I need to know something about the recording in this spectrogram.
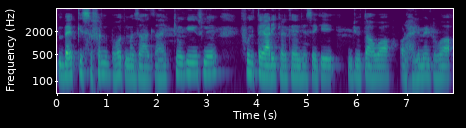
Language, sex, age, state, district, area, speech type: Urdu, male, 30-45, Bihar, Darbhanga, urban, spontaneous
